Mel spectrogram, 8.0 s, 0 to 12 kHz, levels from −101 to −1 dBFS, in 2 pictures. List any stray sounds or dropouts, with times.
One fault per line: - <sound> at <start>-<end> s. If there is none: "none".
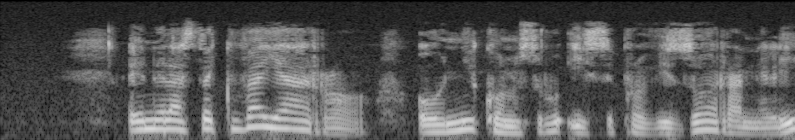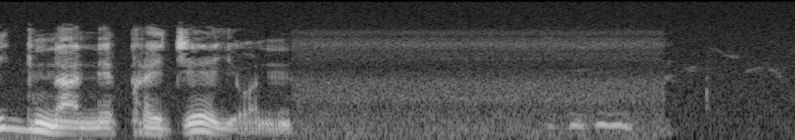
- laugh at 6.7-7.2 s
